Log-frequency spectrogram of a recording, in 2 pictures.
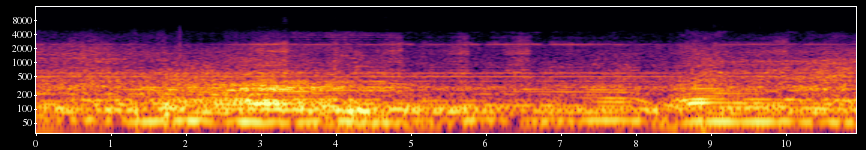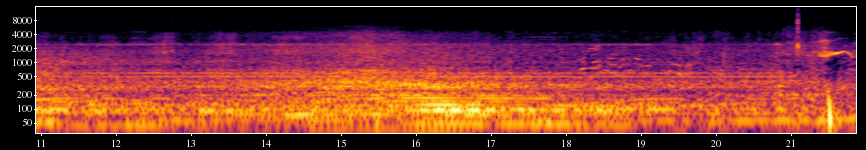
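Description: Electric hair clippers running with a steady hum while trimming short hair over a comb.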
